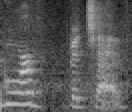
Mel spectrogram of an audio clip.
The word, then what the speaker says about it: Gorbachev: Who said Mr. Gorbbitev? And I don't know if I'm pronouncing that right. Mr. Gorbachev. G O R B A C H E V.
